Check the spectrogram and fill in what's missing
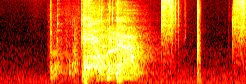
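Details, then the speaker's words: Adult with a lingering, persistent dry cough: a harsh dry burst with no rattle or gurgle, followed by short throat-clearing sounds. "yeah as you can hear i still have the cough i cannot get rid of it it's just annoying it's not a wet cough it's just a dry cough"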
